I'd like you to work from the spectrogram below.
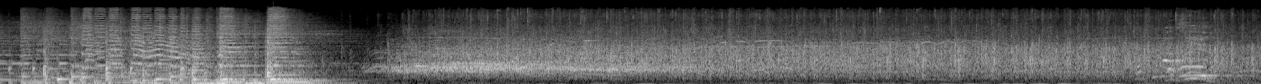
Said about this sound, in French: Ce 2 juillet 2021, les hurrahs furent nourris et mérités.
